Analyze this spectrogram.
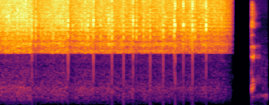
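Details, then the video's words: Sperm whales clicking as they communicate with each other in the deep sea: sharp, broadband clicks in an irregular series, about a dozen within three seconds, over a loud, steady hiss, then a brief silence and a final soft burst. "clicks are sperm whales talking to each other in the deep."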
